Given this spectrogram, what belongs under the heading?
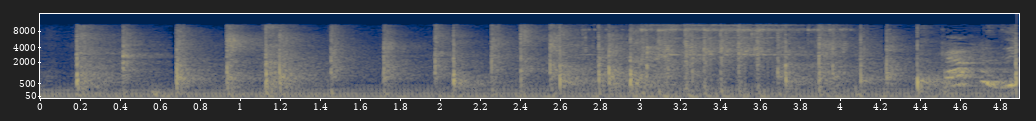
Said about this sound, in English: És minden kő tapsol, igen. Okay, please start clapping.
